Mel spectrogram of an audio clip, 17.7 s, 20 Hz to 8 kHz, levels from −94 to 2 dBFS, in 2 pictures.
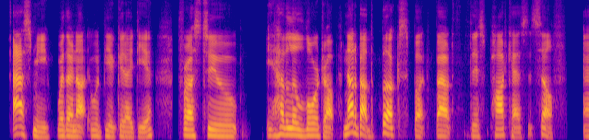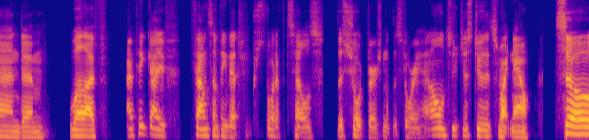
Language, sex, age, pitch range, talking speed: English, male, 30-49, 105-135 Hz, 185 wpm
